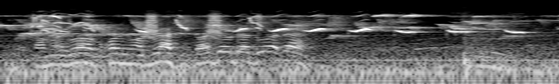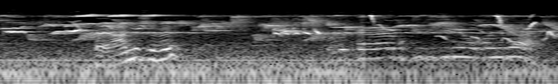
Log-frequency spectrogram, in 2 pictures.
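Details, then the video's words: Greater green leafbird, a caged bird offered for sale, singing energetically in orange-headed thrush style: rapid, varied chirps and sharp whistled slurs with buzzy trills, delivered in dense bursts, over a low wavering hum. "Cucak Ijo Ngentrok Gaya Anis Merah"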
